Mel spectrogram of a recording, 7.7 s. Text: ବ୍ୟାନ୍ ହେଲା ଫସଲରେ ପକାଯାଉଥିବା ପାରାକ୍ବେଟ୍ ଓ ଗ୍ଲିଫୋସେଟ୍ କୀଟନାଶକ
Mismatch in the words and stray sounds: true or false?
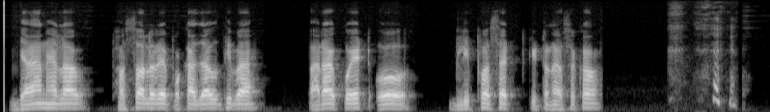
true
